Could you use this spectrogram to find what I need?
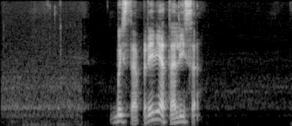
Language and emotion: Russian, positive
